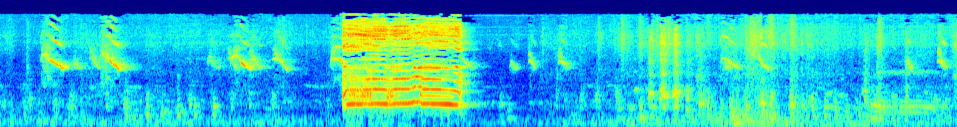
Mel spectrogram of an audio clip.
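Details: A young Collonca rooster, just beginning to crow, gives one short, hoarse, wavering crow of about a second, with thin chirps of small birds before and after.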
